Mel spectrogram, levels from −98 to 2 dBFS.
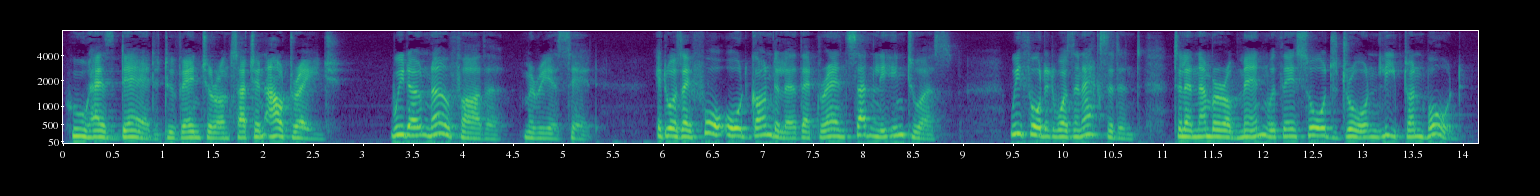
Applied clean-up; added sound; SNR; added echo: none; none; none; none.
